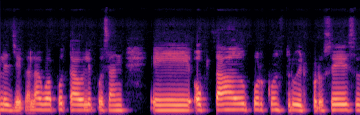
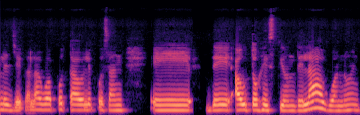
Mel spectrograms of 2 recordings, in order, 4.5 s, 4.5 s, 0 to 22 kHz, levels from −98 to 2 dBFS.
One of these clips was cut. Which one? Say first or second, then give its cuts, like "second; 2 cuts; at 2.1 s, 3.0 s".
second; 1 cut; at 2.4 s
